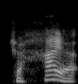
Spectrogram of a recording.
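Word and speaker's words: Chihaya: Elizabeth Chahaya, I believe is how you say that name, were married on April 20th on a glacier in Alaska in a private ceremony.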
